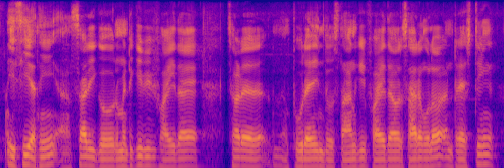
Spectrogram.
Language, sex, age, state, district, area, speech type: Dogri, male, 45-60, Jammu and Kashmir, Udhampur, urban, spontaneous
